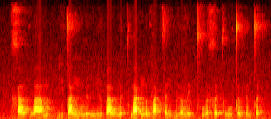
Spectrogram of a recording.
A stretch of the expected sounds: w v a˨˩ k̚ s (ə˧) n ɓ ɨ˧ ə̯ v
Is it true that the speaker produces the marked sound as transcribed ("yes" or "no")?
yes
